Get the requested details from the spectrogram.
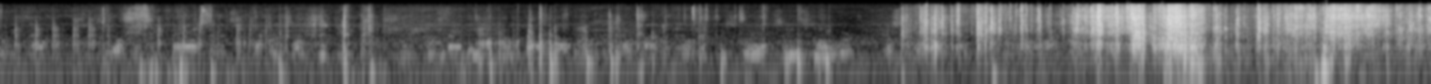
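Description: Card boxes knock and rustle as they are handled.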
